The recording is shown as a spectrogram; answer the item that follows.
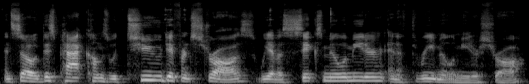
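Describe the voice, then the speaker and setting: A man's voice: medium pitch, fairly quick. A man who is a vocal coach, giving an enthusiastic, casual reaction commentary full of "like" fillers. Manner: enthusiastic, lively, frequent "like" fillers, bursts of singing demonstrations.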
